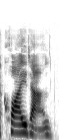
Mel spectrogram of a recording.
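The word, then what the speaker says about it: Kwaidan: Quaidan, is that what the name of the movie is? – Yeah, Quaidan.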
